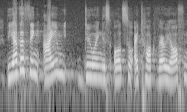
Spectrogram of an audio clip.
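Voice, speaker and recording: A woman speaks with a German accent. Her intonation is lively. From Germany. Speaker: professor. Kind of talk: workshop presentation. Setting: auditorium.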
